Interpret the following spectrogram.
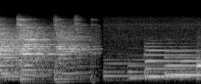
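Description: Music played through homemade DML flat-panel speakers: rigid foam-board panels driven by 32 mm Dayton Audio exciters. A track with drums and cymbals fades out in the first second, and a slower keyboard piece with held notes begins.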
